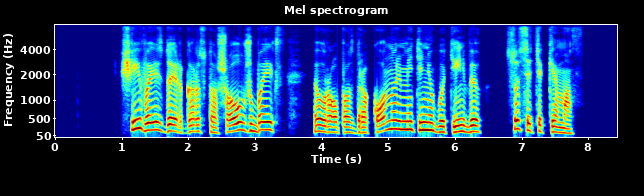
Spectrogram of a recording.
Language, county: Lithuanian, Kaunas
